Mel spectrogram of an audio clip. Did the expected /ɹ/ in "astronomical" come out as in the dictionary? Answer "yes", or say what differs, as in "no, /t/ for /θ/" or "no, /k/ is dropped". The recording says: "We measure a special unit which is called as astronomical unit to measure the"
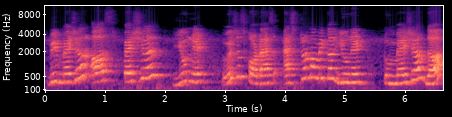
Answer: yes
